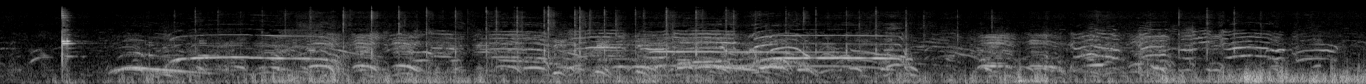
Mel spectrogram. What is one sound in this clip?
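A crowd of children and adults cheers and shouts excitedly outdoors.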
